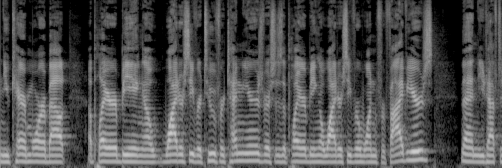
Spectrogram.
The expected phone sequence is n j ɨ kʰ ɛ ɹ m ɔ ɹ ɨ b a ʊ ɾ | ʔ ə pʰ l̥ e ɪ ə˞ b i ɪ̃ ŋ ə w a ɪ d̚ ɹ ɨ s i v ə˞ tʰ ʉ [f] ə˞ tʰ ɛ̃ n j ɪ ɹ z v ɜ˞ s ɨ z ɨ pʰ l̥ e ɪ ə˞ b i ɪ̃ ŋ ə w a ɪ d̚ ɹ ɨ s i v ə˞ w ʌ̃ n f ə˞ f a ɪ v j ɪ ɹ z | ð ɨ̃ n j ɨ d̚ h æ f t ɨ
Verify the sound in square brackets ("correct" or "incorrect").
correct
